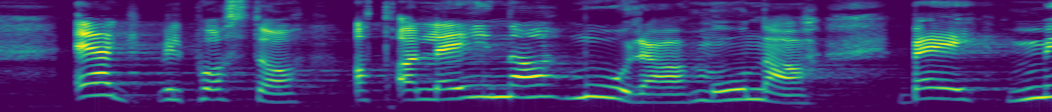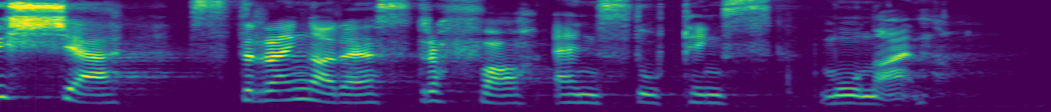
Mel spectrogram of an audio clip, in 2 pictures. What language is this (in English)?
Norwegian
